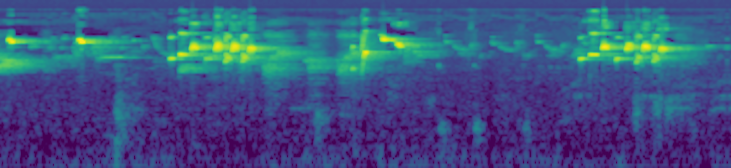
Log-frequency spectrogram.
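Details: Moroccan European goldfinch singing in the Widaniya song style: bright twittering phrases of rapid high notes with short whistles between, in bursts separated by brief pauses.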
